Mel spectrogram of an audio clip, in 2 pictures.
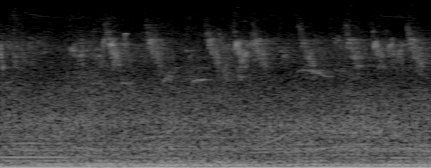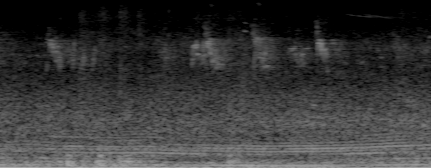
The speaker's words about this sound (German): Und Sie hören jetzt ein paar Vögel im Hintergrund.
